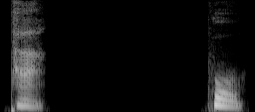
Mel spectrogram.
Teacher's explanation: Zveni kot b, pa mesto je obe ustnici. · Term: 비읍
